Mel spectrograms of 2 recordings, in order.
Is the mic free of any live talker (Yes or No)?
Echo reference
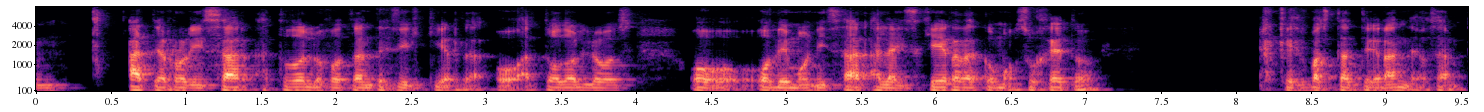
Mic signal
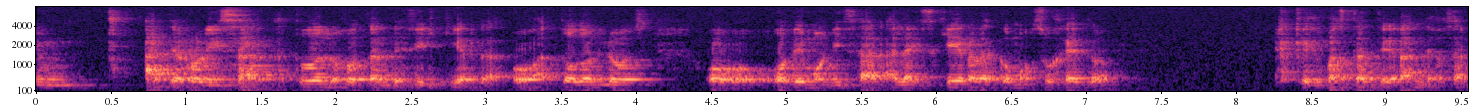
Yes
